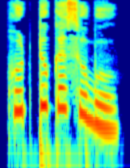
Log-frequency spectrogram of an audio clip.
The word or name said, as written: ಹುಟ್ಟುಕಸುಬು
